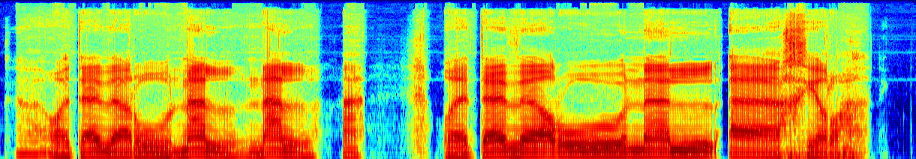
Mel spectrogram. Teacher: Lamnya agak perlahan ya maksudnya. Tidak perlu agak menghantak.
